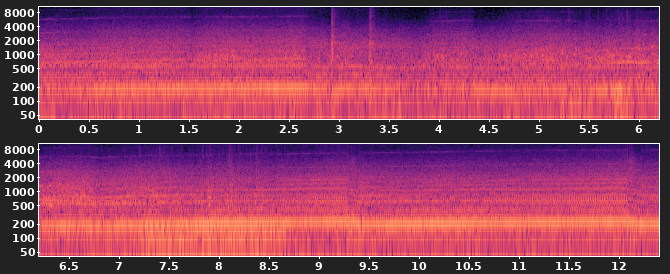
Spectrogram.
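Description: A racing car engine drones steadily at high revs, its pitch shifting with gear changes.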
